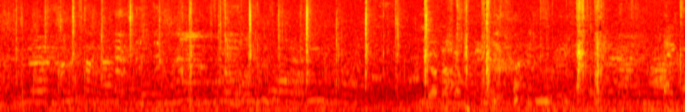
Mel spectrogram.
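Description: Quiet, indistinct conversation among spectators, with scattered sharp taps about once a second.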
